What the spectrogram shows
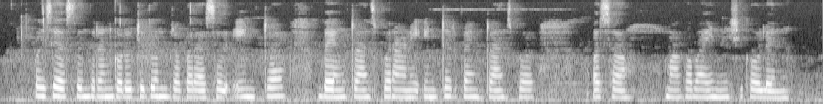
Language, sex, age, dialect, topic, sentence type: Marathi, female, 36-40, Southern Konkan, banking, statement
